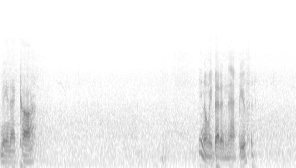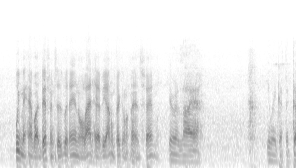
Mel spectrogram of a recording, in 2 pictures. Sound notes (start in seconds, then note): none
